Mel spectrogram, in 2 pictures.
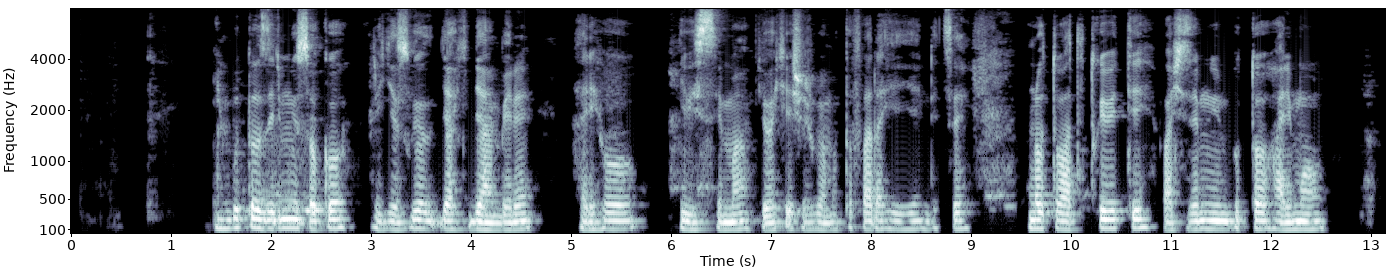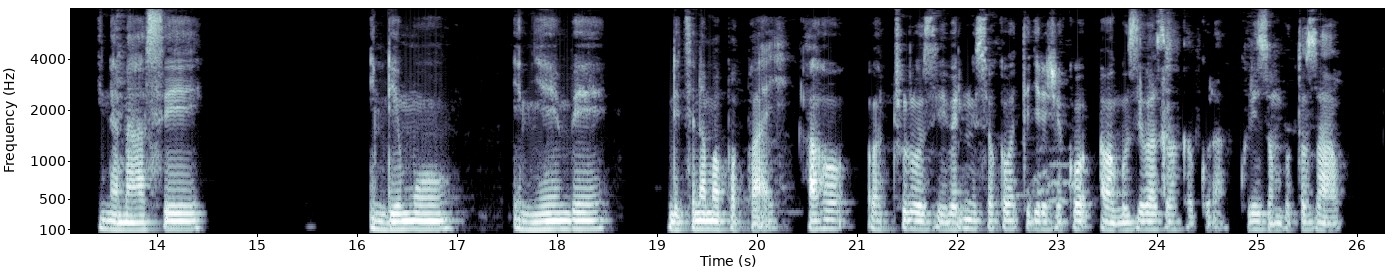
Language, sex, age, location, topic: Kinyarwanda, male, 25-35, Musanze, finance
